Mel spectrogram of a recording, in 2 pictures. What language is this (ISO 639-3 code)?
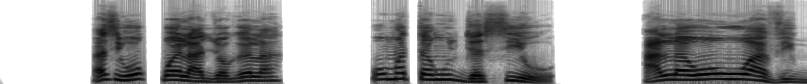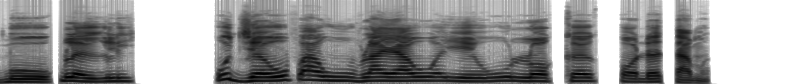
ewe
